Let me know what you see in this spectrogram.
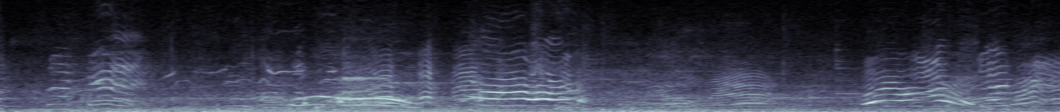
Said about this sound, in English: Similar fears are heard at a playground near downtown Los Angeles, where kids swarm over slides and swings and parents watch more closely than ever.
